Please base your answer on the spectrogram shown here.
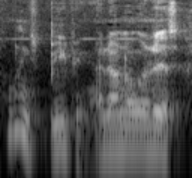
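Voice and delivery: ordinary delivery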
